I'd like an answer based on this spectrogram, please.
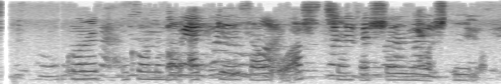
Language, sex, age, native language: Icelandic, male, 11, Icelandic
